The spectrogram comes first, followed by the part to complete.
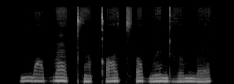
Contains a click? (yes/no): no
